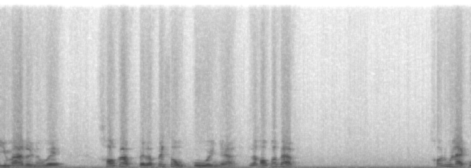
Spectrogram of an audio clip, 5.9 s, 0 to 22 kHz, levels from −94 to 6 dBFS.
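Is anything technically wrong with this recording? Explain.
Yes, the whole clip carries heavy 1-bit DFPWM compression damage from start to finish. Each sample is reduced to a single up-or-down bit that nudges an adaptive level, so the speech is only loosely tracked and the rounding error is huge and spread across the whole band. You hear a constant fuzzy, crackly grain over everything, with the upper end smothered in hiss. The coarseness fits DFPWM running at around 48 kbps.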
